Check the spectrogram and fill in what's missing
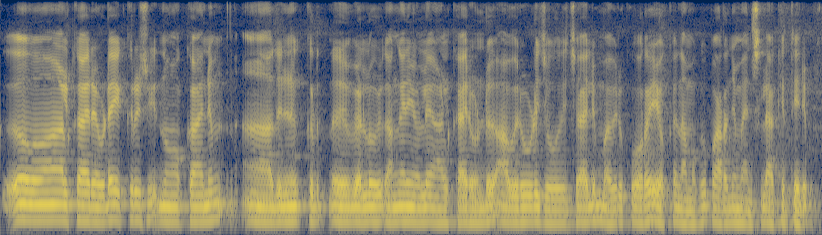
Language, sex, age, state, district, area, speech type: Malayalam, female, 60+, Kerala, Kottayam, rural, spontaneous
